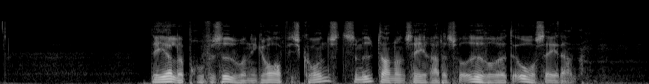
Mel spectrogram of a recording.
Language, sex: Swedish, male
